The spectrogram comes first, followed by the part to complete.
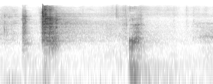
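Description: A single sharp metallic clack about half a second in, as a steel injector-setting bar is set down against the cylinder head of a VW pump-injector TDI engine.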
